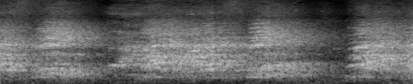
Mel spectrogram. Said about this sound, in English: And when Republicans once again voted to block her from speaking and muted her mic, chaos broke out with protesters yelling from the gallery and chanting.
